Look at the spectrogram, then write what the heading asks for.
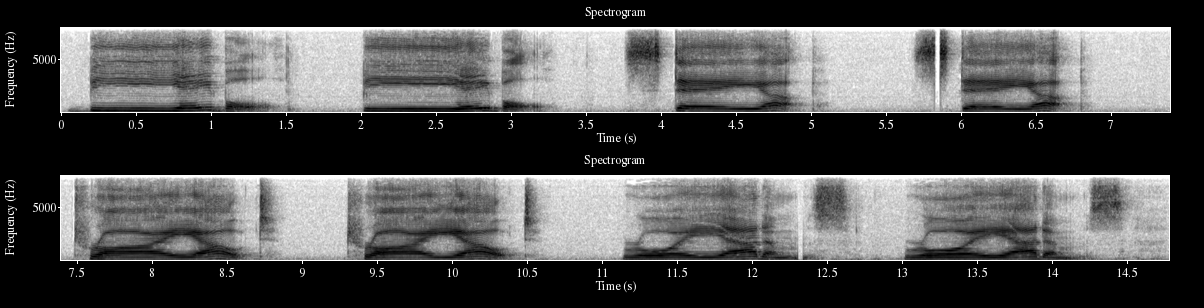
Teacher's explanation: linking with Y between one word which ends with a front vowel sound and another word which begins with a vowel sound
